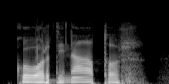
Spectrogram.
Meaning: coordinator
- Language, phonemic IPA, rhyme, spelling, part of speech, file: Dutch, /ˌkoː.ɔr.diˈnaː.tɔr/, -aːtɔr, coördinator, noun, Nl-coördinator.ogg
